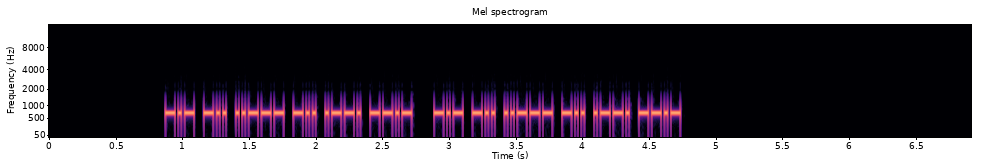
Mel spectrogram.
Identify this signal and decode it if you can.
Morse code, heard as a keyed tone, about 50 wpm, 700 Hz. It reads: KD2DPQ KD2DPQ
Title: USA Call Signs Repeated 2x 50wpm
